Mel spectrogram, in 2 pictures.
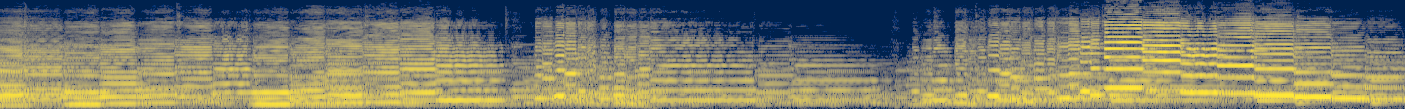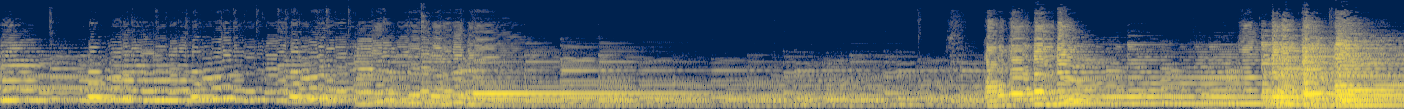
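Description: Saxophone and piano playing a contemporary classical duo, with quick runs that rise and fall over piano chords.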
